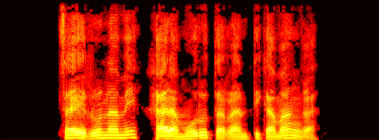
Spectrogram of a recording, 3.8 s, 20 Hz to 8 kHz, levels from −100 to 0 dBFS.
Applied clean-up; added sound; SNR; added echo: none; none; none; none.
